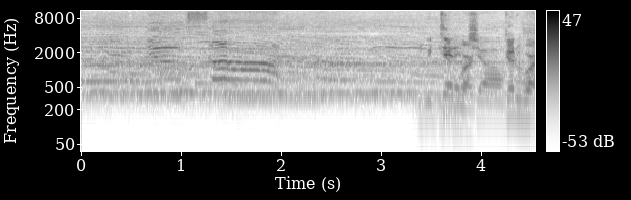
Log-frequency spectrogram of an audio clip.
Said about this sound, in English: how about instead of thunderous applause, …, you just do thunderous booing?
